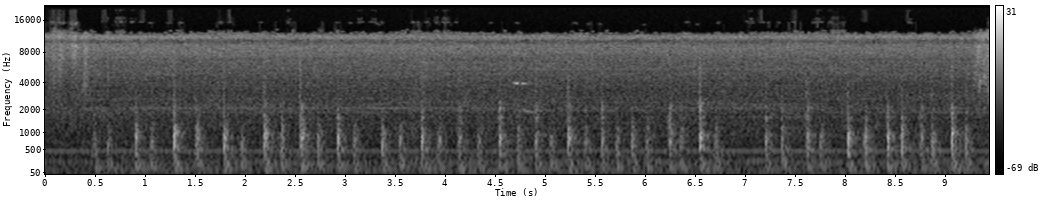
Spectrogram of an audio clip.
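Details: Dodge Dakota suspension: rapid, regular hollow clunks from loose sway bar (stabilizer) links, over background music.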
